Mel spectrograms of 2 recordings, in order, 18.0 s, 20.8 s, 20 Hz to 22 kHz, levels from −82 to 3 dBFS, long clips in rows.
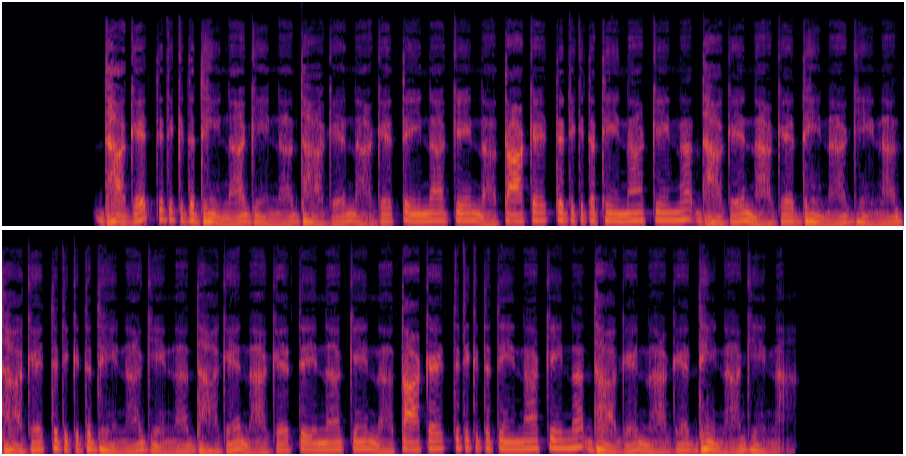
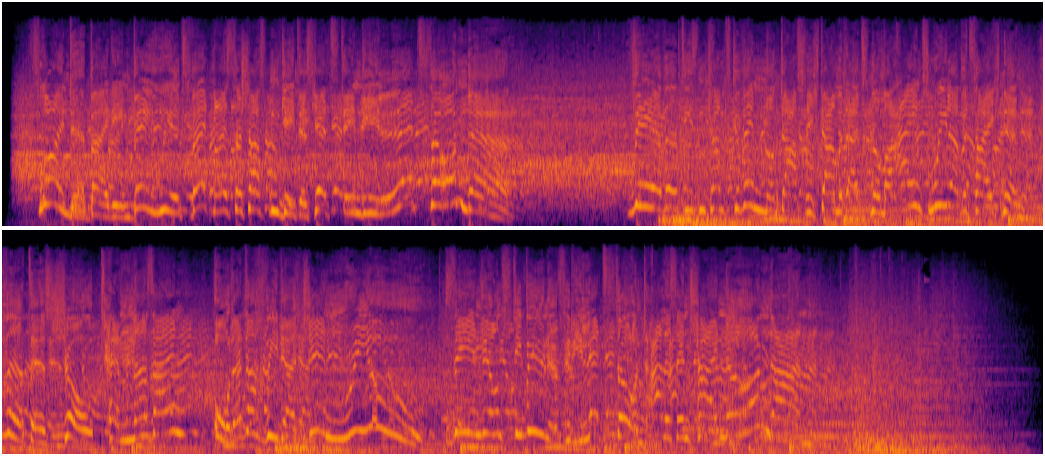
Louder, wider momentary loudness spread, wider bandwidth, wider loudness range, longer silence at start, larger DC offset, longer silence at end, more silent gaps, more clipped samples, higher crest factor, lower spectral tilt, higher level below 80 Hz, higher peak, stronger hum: second, -30 LUFS vs -19 LUFS; about the same, 6 LU vs 5 LU; about the same, 17 kHz vs 16.5 kHz; about the same, 2 LU vs 1 LU; first, 0.95 s vs 0.1 s; neither; first, 1.1 s vs 0.35 s; neither; neither; first, 22 dB vs 14 dB; first, -5.5 dB/octave vs -3.5 dB/octave; second, -56 dBFS vs -38 dBFS; about the same, -8 dBFS vs -6 dBFS; neither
